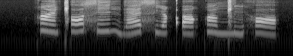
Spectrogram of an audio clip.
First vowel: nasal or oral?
nasal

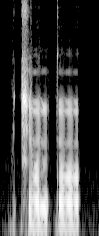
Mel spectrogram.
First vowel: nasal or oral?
nasal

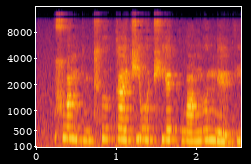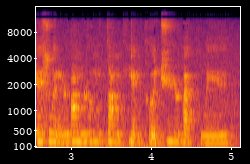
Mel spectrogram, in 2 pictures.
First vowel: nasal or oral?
oral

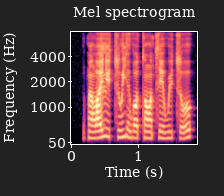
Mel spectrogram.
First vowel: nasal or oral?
nasal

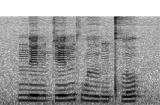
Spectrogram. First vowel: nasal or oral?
oral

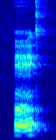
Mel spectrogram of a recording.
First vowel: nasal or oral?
nasal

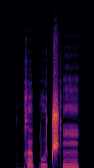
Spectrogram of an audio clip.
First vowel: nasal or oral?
oral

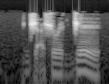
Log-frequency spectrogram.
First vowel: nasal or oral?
oral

